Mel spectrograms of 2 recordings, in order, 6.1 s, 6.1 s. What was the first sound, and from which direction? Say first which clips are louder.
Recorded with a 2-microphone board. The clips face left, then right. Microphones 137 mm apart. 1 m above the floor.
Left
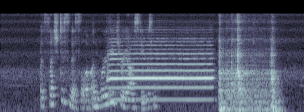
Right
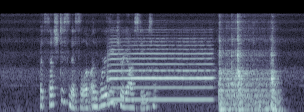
A woman speaking: right 5 dB; 45° right (ahead or behind).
